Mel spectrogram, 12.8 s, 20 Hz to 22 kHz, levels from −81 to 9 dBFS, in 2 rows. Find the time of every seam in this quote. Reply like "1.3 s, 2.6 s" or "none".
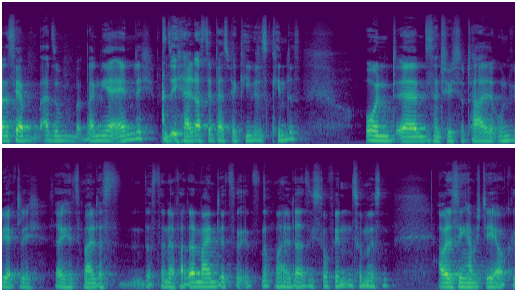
1.9 s, 5.3 s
